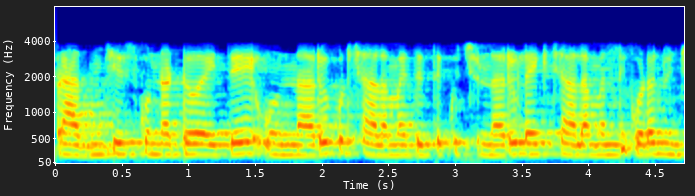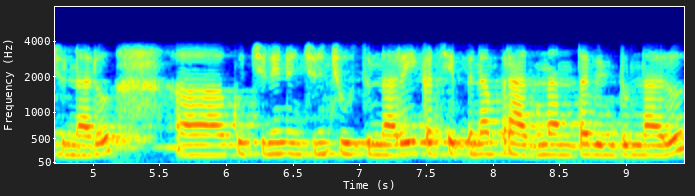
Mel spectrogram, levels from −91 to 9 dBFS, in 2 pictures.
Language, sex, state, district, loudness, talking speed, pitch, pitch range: Telugu, female, Andhra Pradesh, Chittoor, -15 LUFS, 120 wpm, 200 Hz, 190-210 Hz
